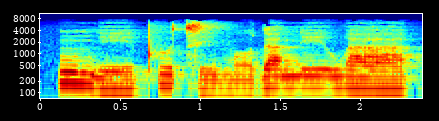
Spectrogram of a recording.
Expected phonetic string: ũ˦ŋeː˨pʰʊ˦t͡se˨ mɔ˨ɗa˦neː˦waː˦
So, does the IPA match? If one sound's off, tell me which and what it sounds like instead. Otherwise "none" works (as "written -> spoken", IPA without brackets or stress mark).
none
